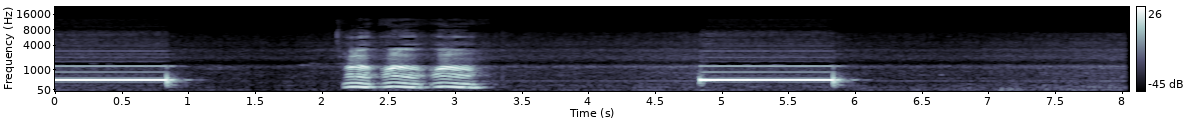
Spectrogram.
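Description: A telephone busy signal sounds as two steady one-second tones with a pause between them, while a person briefly speaks in between.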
